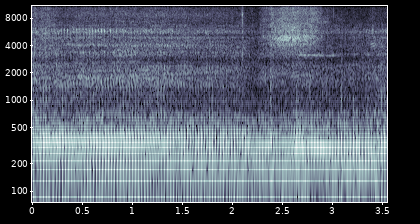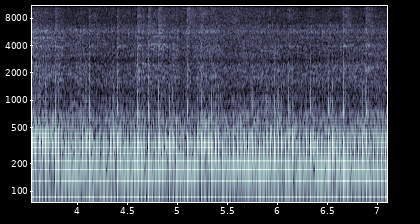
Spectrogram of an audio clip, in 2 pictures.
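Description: An old Yezdi Roadking motorcycle being ridden, its loud steady engine thrumming close by with a faint rattling clatter throughout.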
